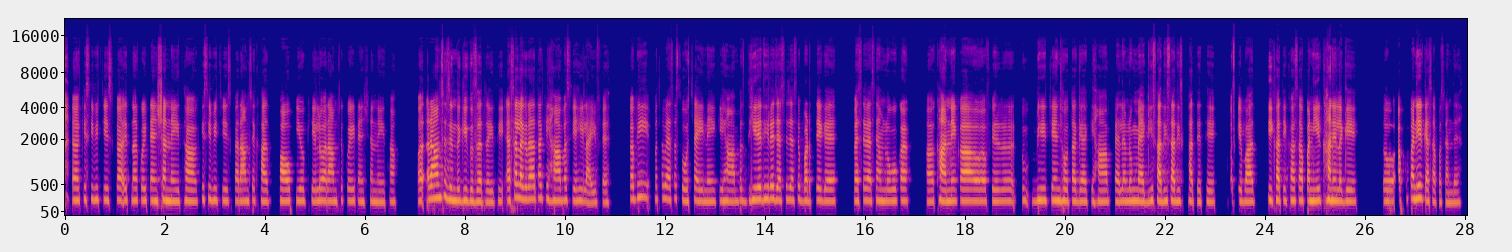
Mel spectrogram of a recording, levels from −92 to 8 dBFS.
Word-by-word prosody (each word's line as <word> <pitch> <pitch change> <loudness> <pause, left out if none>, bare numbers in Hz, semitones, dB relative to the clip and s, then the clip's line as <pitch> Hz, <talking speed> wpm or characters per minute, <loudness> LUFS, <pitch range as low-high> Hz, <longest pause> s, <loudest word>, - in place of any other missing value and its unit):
अ, 215 0 +3
किसी 230 0 -5
भी 225 0 -2
चीज़ 220 -1 -5
का 220 -1 +3
इतना 215 0 -2
कोई 215 0 -4
टेंशन 210 0 +2
नहीं 200 -1 +1
था। 205 +1 +1 0.2
किसी 230 0 -5
भी 215 0 -2
चीज़ 205 -1 -8
का 210 - -3
आराम 205 0 0
से 215 +1 -9
खा 200 -1 -1
खाओ 205 +1 +2
पियो 210 0 -3
खेलो 205 0 -3
आराम 200 -1 +1
से 215 - -11
कोई 205 0 -5
टेंशन 195 0 -7
नहीं 190 0 -4
था। 195 +1 -8 0.5
और 210 - +3
आराम 245 +3 +7
से 280 - -2
ज़िन्दगी 215 -2 +2
गुज़र 200 0 +1
रही 190 0 -3
थी, 200 +2 -8
ऐसा 215 +6 +2
लग 245 -3 +6
रहा 230 +1 +4
था 250 - +3
कि 245 -1 -7
हाँ, 210 0 +2
बस 215 0 -4
यही 205 0 -2
लाइफ 180 -1 -4
है। 185 0 -5 0.4
कभी 260 +3 -1 0.2
मतलब 245 +2 -9
ऐसा 230 +1 -2
सोचा 215 -1 -4
ही 200 -1 0
नहीं 195 0 -3
कि 205 -1 -6
हाँ, 195 -1 -1
बस 215 0 -7
धीरे-धीरे, 230 +2 +3
जैसे 220 0 -1
जैसे 220 +1 -4
बढ़ते 210 +1 -1
गए, 205 0 0 0.4
वैसे-वैसे 205 +1 0
हम 205 -1 -1
लोगों 200 0 -2
का 210 -1 +2 0.4
अ, 195 0 0
खाने 205 -1 +6
का 205 0 +6 0.3
अ - - +4
अ, - - +1
फिर 205 0 -4
उम, 215 -4 -7
भी 215 +1 +2
चेंज 215 0 0
होता 205 0 0
गया 200 0 -1
कि 195 +1 -11
हाँ, 195 +1 0
पहले 200 0 -1
हम 200 - -1
लोग 200 0 0
मैगी 195 0 +1
सादी-सादी 200 -1 +3
सी - - -15
खाते 195 -1 -2
थे। 190 -1 -3 0.4
उसके 205 -1 -6
बाद 195 0 +3 0.3
तीखा-तीखा 215 -1 +2
सा 210 0 +1
पनीर 210 0 +4
खाने 210 -1 +5
लगे। 200 -1 +1 0.6
तो 200 0 -1
आपको 210 +3 -5
पनीर 245 +1 +7
कैसा 200 -2 0
पसंद 185 -1 -7
है? 185 +1 -7
205 Hz, 205 wpm, -22 LUFS, 200-215 Hz, 0.6 s, आराम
